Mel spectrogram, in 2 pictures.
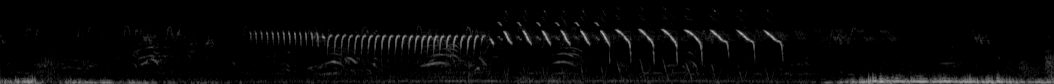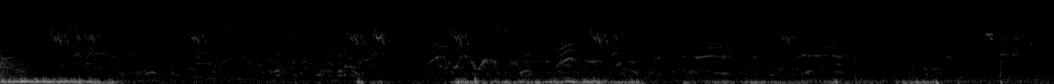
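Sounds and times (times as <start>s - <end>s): soft bird chirps: 0.0s - 21.0s
songbird trilling and whistling: 2.5s - 8.9s
low rumbling noise: 8.3s - 11.9s.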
